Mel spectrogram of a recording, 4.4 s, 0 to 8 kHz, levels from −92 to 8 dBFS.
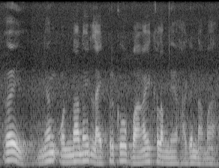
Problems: constant background noise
